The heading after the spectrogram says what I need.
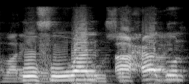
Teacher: میں سے یعنی 6 حرفوں میں سے حمزہ آیا ہوا ہے، تو یہاں پر تنوین کو ظاہر کر کے بغیر گنہ کی جلدی پڑھیں گے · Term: اظہار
